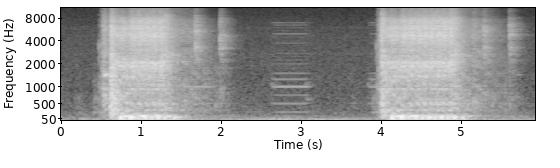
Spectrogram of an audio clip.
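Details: Datsun 280Z, first start in many years after fogging oil was put down the spark plug holes: two short starter-cranking bursts of about a second and a half each, engine never catches; cranks but won't start.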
